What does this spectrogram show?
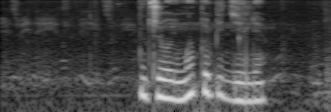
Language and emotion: Russian, neutral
